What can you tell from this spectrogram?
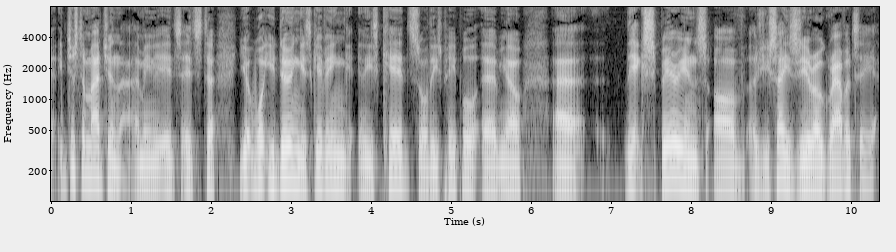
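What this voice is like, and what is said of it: English accent. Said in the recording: “I come from England. You may have guessed with the accent”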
